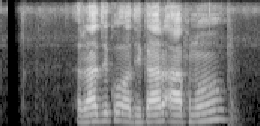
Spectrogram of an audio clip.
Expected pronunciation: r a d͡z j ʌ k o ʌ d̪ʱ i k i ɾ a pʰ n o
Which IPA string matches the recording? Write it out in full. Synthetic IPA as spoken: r a d͡z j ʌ k o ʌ d̪ʱ i k a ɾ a pʰ n o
